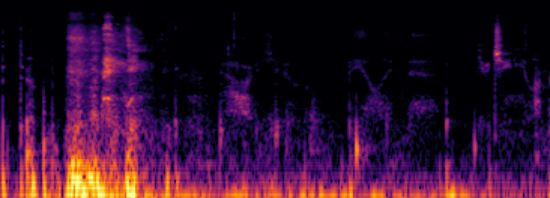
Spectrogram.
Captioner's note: mouth noises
